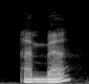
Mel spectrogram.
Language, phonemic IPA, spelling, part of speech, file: French, /bɛ̃/, bain, noun, Fr-bain.ogg
- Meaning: bath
